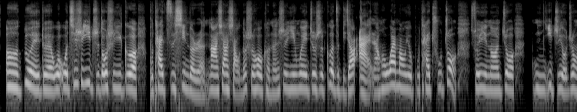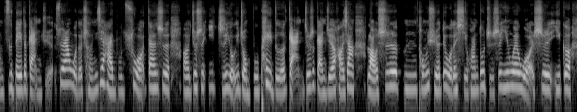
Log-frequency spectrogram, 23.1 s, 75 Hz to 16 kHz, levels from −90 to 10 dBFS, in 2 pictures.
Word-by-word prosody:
嗯， 250 -2 +5
对 260 -7 +4
对， 220 0 +1
我 225 +2 +3
我 245 - +3
其 290 +6 +1
实 305 0 +2
一 305 +1 +1
直 235 0 -3
都 240 +1 +4
是 250 0 -4
一 235 0 -5
个 230 0 +7 0.3
不 210 - -7
太 240 0 +5
自 240 +2 -3
信 230 0 +5
的 200 - +1
人。 175 -3 -4
那 220 -1 +6
像 235 0 +2
小 180 -6 -2
的 205 +5 -8
时 235 -1 -4
候， 230 -1 +1
可 205 -1 -10
能 190 +1 -11
是 240 +2 -5
因 230 0 -5
为 235 -1 -1
就 235 +2 -4
是 225 0 -3
个 260 +4 0
子 220 - -7
比 195 -2 -15
较 220 +4 +4
矮， 200 -4 +7
然 195 0 -3
后 230 +2 -5
外 275 +2 +6
貌 245 -2 -1
又 220 -1 -2
不 215 +1 -16
太 225 +1 -2
出 250 +3 -10
众。 295 +5 -2 0.3
所 235 - -4
以 235 -1 -2
呢， 215 0 -1
就， 220 0 -2 0.4
嗯， 225 -2 -9
一 265 +5 -1
直 225 +1 -6
有 220 -4 -3
这 225 +4 -6
种 210 -3 -7
自 240 +5 -4
卑 220 -1 +2
的 235 - -3
感 185 -4 0
觉， 460 - -14
虽 300 - -7
然 295 0 +4
我 215 - -3
的 200 - -7
成 210 0 -7
绩 315 - -1
还 220 -9 +1
不 205 +1 -17
错， 200 -1 -3
但 240 0 0
是， 240 -2 +1 0.3
呃， 205 0 -3
就 240 +4 -4
是 245 0 -1
一 250 0 -7
直 225 0 -3
有 225 - -3
一 225 - -7
种 185 -4 -2
不 205 - -7
配 300 +4 +1
得 190 -1 -4
感。 220 - +6 0.2
就 230 - -3
是 275 - -4
感 190 -7 +1
觉 205 +2 +1
好 195 -3 -1
像 245 +1 +3 0.3
老 190 -3 +5
师、 255 +5 +3
嗯， 225 -1 -11
同 225 +3 -7
学 215 -4 -1
对 260 - -5
我 215 -4 -1
的 215 - -2
喜 205 -3 +1
欢， 210 +2 -7
都 260 +3 -3
只 195 -6 -5
是 250 +6 +1
因 255 +1 -4
为 260 -1 +3
我 230 -4 0
是 230 -2 +3
一 225 0 -9
个， 225 0 +2
225 Hz, 285 characters per minute, -22 LUFS, 210-245 Hz, 0.4 s, 个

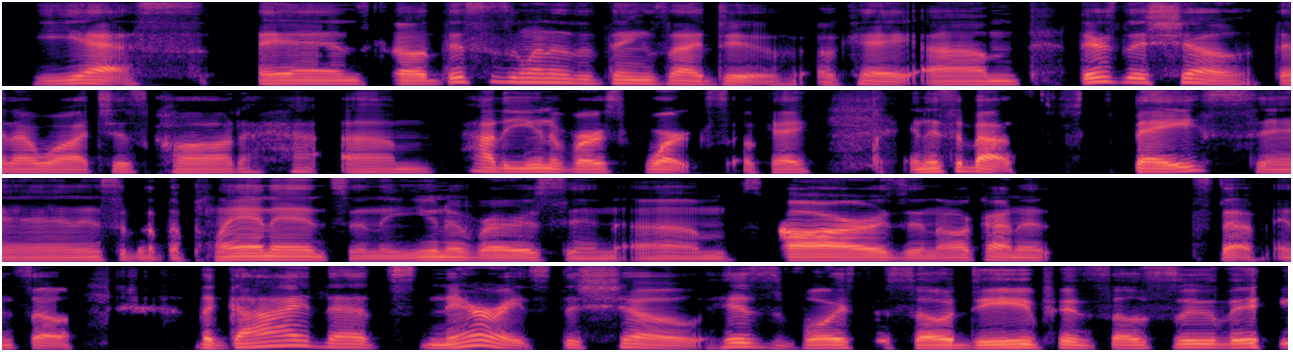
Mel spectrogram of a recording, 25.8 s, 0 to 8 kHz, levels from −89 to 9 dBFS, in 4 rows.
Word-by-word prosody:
Yes, 115 +4 -1 0.3
and 110 0 0 0.2
so 110 0 +3
this 155 - -2
is 165 -2 -5
one 155 -1 0
of 140 -2 -1
the 125 -1 -6
things 115 -2 -2
I 100 -2 +3
do, 90 0 -3
okay? 90 +2 -2
Um, 95 +2 -3 0.3
there's 160 +4 +3
this 150 -2 0
show 105 -8 +1
that 100 0 -3
I 95 - 0
watch, 95 -3 -2
it's 95 -1 -7
called 95 0 -4 0.2
Ha 120 -1 -11
um, 100 0 -6
How 125 -3 +1
the 105 - -3
Universe 100 -3 +2
Works, - - 0
okay? - - -2 0.5
And, 95 - -1
it's 110 -1 +1
about - - +5
sp - - -21
space, 115 +7 +3
and 90 -1 -5
it's 95 - -8
about - - -8
the - - -6
planets 110 0 +1
and 75 +1 -7
the 75 - -6
universe 85 -1 -1
and, 70 0 -8
um, 75 +1 -6
stars 95 -2 +5
and 85 -1 -4
all 90 +1 -3
kinda 90 -1 -1 0.7
stuff, - - -2
and 90 +1 -8
so, 85 -3 -1 0.7
the - - +5
guy 155 - +3
that's 120 -5 -1
narrates 110 - +3
the 110 - -3
show, 100 -6 0
his 130 -5 0
voice 100 +1 +4
is - - -7
so 95 +1 +5
deep 105 +3 +5
and 105 -5 +2
so 100 -1 0
soothing 120 +3 +3
100 Hz, 150 wpm, -24 LUFS, 90-115 Hz, 0.7 s, about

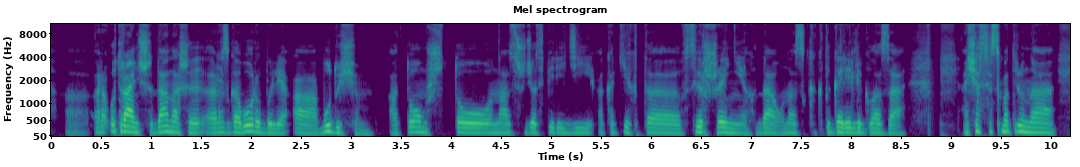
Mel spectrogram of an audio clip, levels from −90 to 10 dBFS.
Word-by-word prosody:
а, - - -18
ра - - -3
вот - - 0
раньше, 150 -6 +6
да, 165 +1 +4
наши, 150 -2 0
э, 135 +1 -2
разговоры 150 +3 +3
были 130 -2 -1
о 125 -4 -2
будущем, 125 -9 0
о 115 - -10
том, 155 -1 0
что 135 -2 +1
нас 130 -1 -5
ждёт 140 0 -2
впереди, 135 -3 -6
о 130 - -15
каких-то 130 0 -3
свершениях, 140 -7 0
да, 130 -1 -2
у 115 - -10
нас 130 -1 -5
как-то 140 - -10
горели 145 -1 +3
глаза. 125 -4 -2 0.6
А - - -5
сейчас 165 +6 +2
я - - 0
смотрю 170 -1 +3
на, 140 -3 +1
135 Hz, 180 wpm, -25 LUFS, 130-150 Hz, 0.6 s, раньше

